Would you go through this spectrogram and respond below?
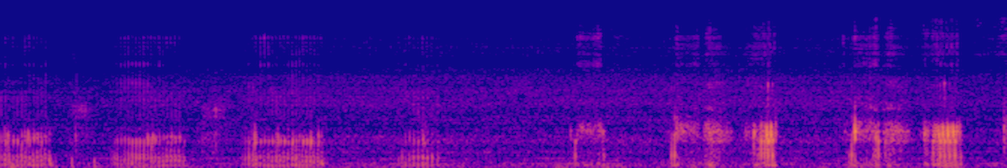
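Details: Sleeping Chow Chow dog: irregular noisy breathing with rattly snorting bursts; snoring.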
